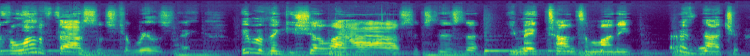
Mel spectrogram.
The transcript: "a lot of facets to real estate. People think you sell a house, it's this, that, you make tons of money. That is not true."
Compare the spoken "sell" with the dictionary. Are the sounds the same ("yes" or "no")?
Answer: no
